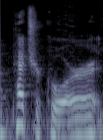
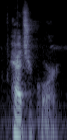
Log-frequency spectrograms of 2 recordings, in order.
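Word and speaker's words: petrichor: Uh Petraore.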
